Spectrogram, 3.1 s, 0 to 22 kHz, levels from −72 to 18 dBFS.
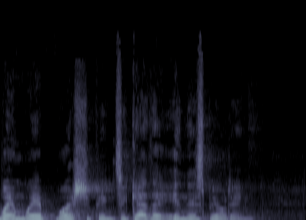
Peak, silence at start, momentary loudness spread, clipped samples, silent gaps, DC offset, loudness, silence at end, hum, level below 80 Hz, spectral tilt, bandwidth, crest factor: -8 dBFS; 0 s; 9 LU; under 0.1%; none; under 0.1%; -26 LUFS; 0.5 s; none; -62 dBFS; -5 dB/octave; 18.5 kHz; 18 dB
